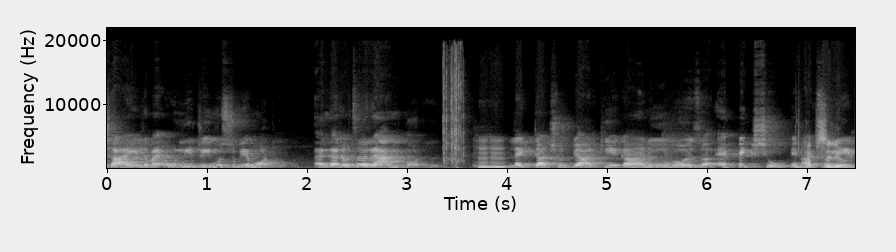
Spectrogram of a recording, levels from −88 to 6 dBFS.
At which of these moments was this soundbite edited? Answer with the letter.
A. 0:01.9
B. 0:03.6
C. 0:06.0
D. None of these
B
